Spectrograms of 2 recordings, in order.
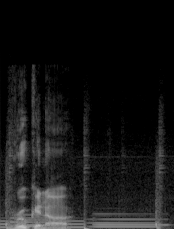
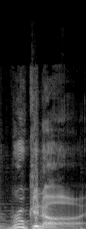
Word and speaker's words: Rukina: Although in Japanese it's actually Rukina with an R and a hard C. I don't know why, but if you play Japanese Smash Brothers, the announcer says Rukina, and that is what she's called apparently.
